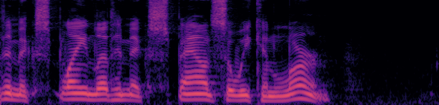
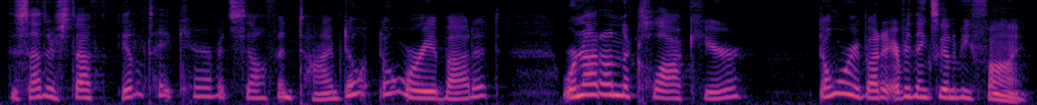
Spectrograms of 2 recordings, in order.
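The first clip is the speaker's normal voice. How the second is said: light, higher-pitched soothing voice, acted; calming reassurance; 7 semitones higher than usual. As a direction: reassure a flustered sister gently. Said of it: "He calms the situation".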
